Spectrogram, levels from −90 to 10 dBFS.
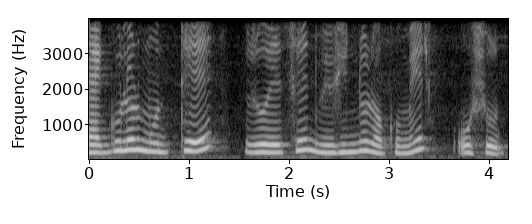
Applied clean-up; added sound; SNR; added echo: none; none; none; none.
